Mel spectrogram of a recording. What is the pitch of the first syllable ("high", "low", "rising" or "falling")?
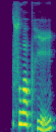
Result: falling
